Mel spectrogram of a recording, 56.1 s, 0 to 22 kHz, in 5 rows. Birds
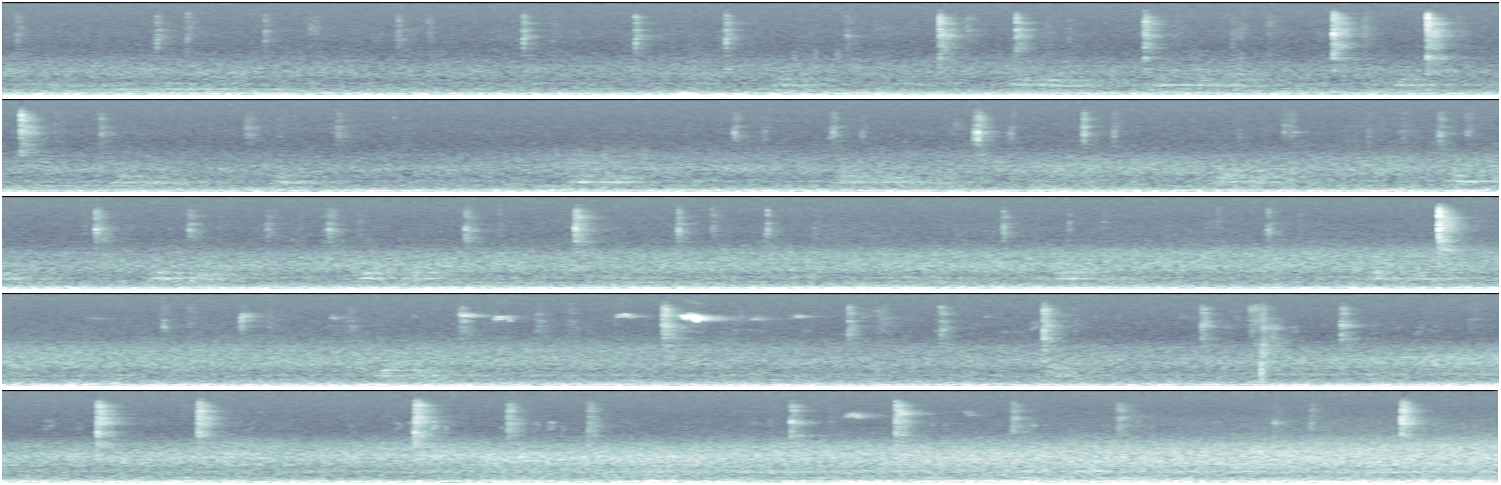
35.4s 41.9s, 50.7s 53.7s

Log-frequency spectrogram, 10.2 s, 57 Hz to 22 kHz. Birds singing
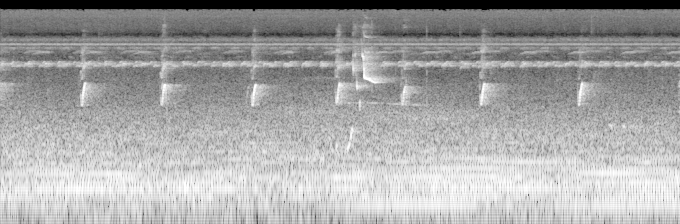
3.6s 10.2s

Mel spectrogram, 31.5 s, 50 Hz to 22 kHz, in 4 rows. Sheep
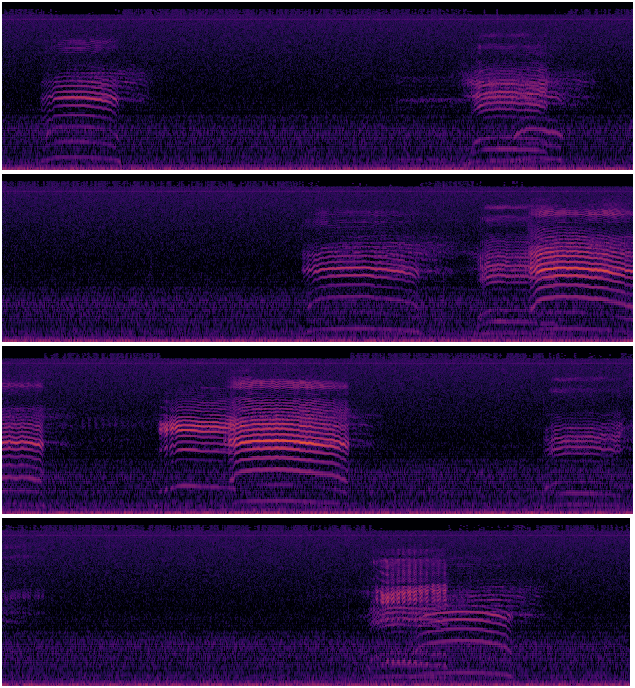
28.2s 30.4s

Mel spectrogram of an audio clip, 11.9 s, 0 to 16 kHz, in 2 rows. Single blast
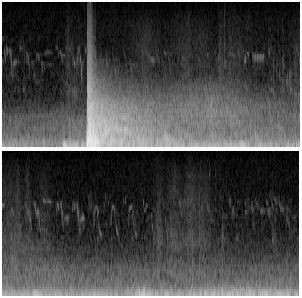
1.7s 5.1s

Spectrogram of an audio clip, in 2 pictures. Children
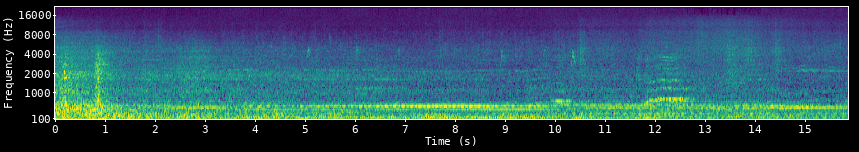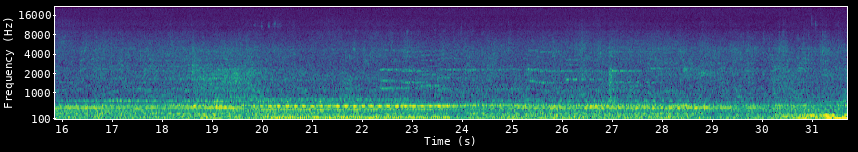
6.7s 31.7s

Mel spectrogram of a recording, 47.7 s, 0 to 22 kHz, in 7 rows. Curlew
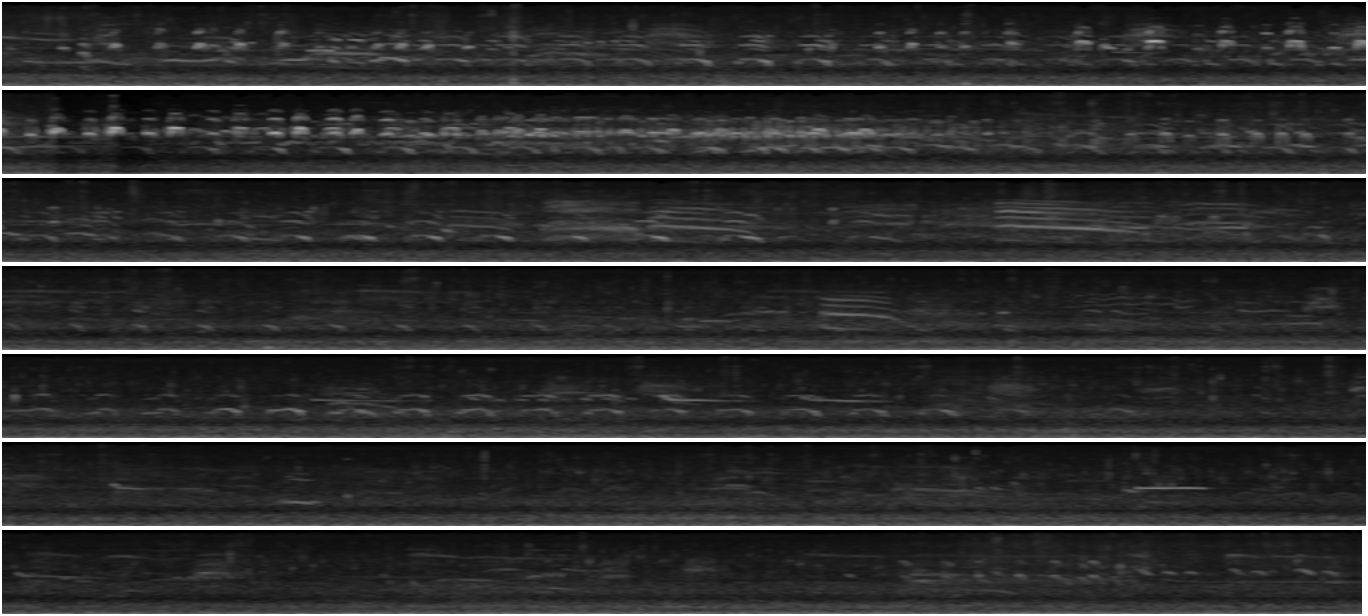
0.0s 36.4s

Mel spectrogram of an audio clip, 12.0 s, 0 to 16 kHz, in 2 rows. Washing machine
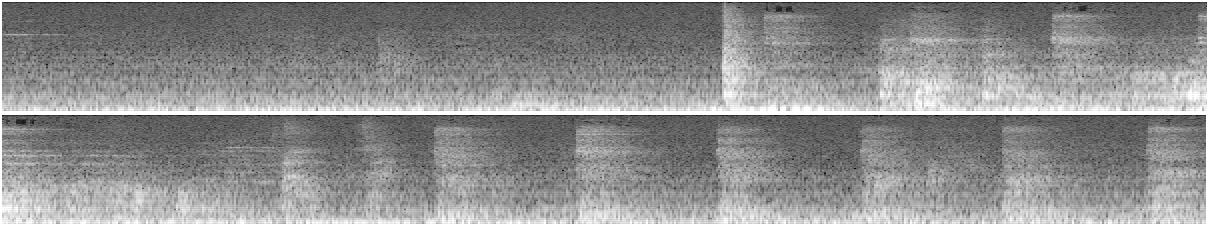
3.6s 8.7s

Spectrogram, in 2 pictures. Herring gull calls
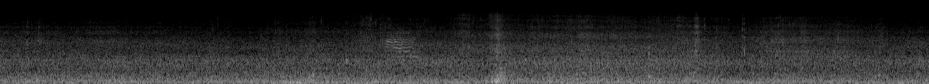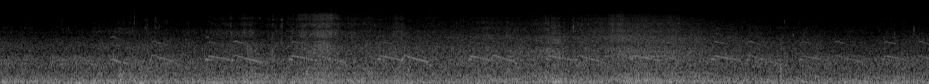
3.8s 4.4s

